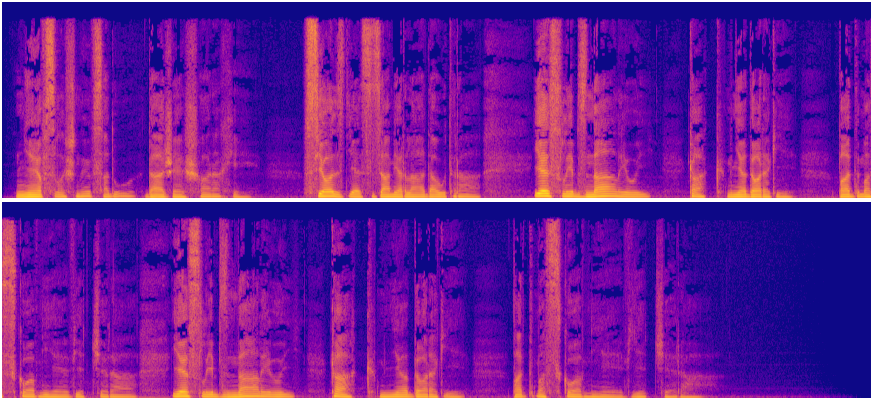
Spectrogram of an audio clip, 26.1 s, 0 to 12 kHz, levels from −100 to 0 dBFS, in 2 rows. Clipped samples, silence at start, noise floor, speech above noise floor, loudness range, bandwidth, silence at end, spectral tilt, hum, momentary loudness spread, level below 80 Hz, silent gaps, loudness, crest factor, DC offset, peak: under 0.1%; 0.2 s; -78 dBFS; 59 dB; 9 LU; 11.5 kHz; 2.55 s; -6.5 dB/octave; none; 16 LU; -56 dBFS; none; -21 LUFS; 20 dB; under 0.1%; 0 dBFS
